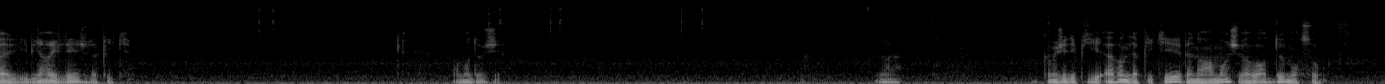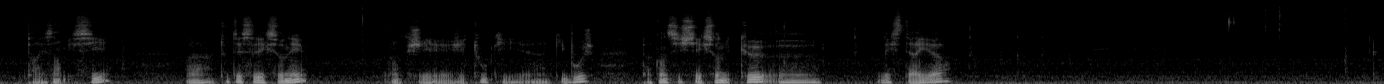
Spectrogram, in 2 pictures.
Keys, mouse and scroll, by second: 2.8 click, 5.1 click, 7.0 click, 14.3 Tab, 22.0 middle click, 23.3 middle click, 24.0-24.5 scroll up 3, 26.8 alt+right click.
